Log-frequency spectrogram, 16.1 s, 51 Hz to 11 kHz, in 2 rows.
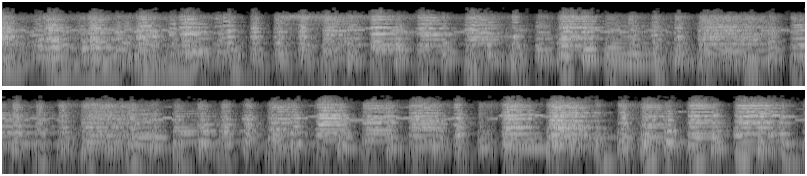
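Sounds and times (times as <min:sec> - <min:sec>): swing band music with brass: 0:00.0 - 0:16.0.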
